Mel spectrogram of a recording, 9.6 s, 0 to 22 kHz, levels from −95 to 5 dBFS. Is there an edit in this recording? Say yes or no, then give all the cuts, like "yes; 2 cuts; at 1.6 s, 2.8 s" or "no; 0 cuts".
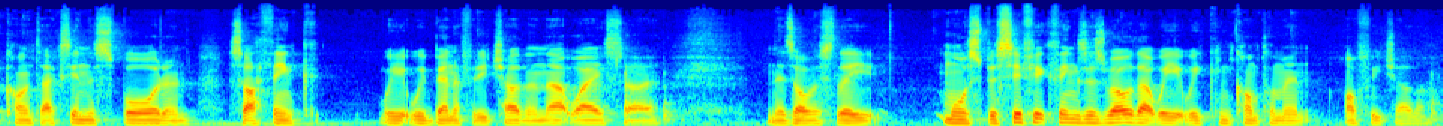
no; 0 cuts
